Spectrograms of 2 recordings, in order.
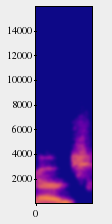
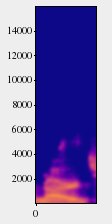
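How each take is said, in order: First: The vowel sounds like the one in 'nerds'. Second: The vowel sounds like the one in 'nards'. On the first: "somehow we call it NERDS" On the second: "instead of NARDS"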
